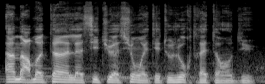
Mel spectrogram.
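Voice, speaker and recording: Low-voiced male audio fiction narrator. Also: fairly quick, fairly bright tone, soft background music.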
